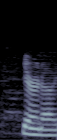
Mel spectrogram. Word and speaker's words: Pierno: How do you say your last name? – Pierno, yeah.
